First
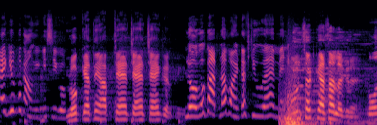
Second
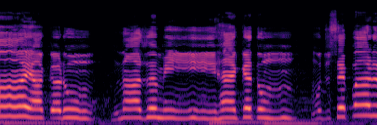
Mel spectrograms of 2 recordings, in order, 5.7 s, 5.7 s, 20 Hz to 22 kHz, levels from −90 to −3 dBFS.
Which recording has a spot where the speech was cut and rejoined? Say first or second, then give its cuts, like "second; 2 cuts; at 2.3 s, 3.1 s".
first; 3 cuts; at 1.0 s, 2.6 s, 4.2 s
